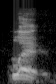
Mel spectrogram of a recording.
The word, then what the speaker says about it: 6LACK: Yeah, its name is spelled 6LACK, Okay. but his name is Black.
